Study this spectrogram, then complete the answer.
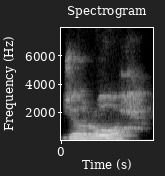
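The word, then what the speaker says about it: جروح: And then you've got ra with a dhamma, but you've got a waw afterwards that elongates, it says juru. And the last letter here is a ha. So we read this as juruh, juruh, juruh, which means wounds.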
